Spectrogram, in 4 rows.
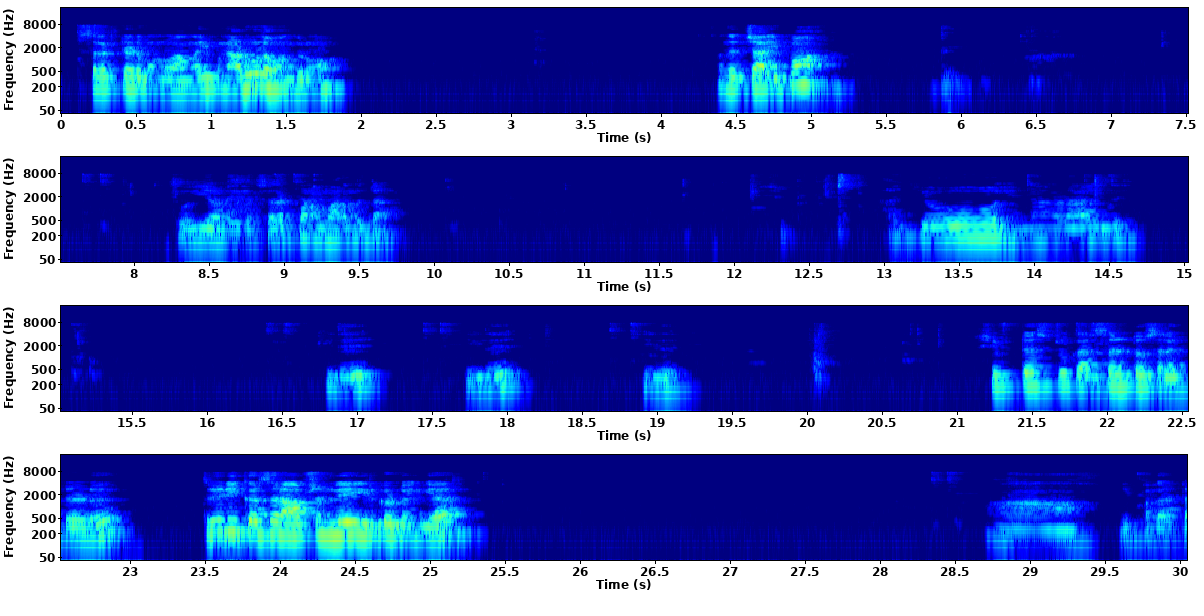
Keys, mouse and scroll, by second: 5.3 s, 7.9-9.8 shift+drag, 12.0 click, 12.3 shift+s, 13.6 Escape, 13.8 Escape, 14.8-16.6 middle drag, 16.6-17.0 drag, 18.1 shift+click, 18.8 shift+click, 21.5 shift+s, 25.5 s, 29.0-30.0 middle drag.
